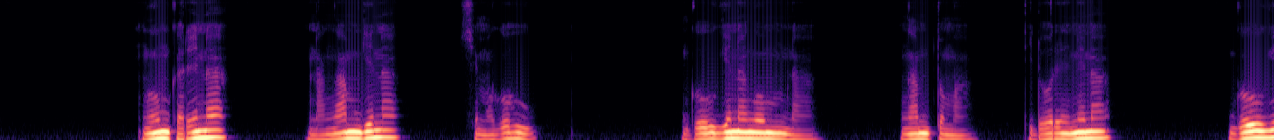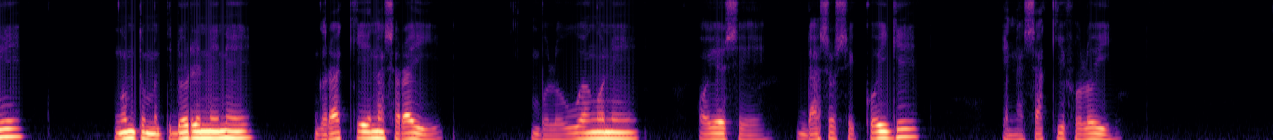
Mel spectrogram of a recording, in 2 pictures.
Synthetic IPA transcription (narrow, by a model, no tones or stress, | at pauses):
ŋɔmkaɾena | naŋamɡena | semaɡoɦu | ɡouɡenaŋɔmna | ŋamt̪oma | t̪idoɾennena | ɡouɡe | ŋɔmt̪omat̪idoɾenene | ɡaɾakienasaɾai | bolouaŋone | ojose | dasosekoiɡe | nasakifoloi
